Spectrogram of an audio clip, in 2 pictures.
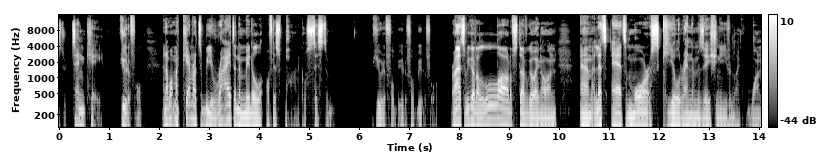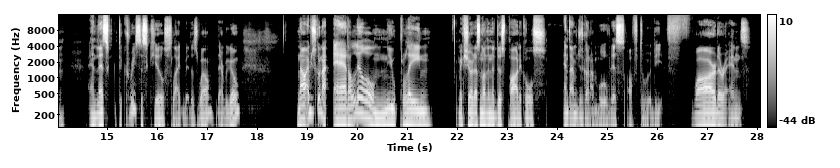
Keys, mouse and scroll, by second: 0.1 0, 2.8 click, 3.1 space, 8.0 space, 8.8 click, 13.1 click, 14.9-17.5 shift+drag, 18.8 shift+a, 23.6 g, 27.1 r.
